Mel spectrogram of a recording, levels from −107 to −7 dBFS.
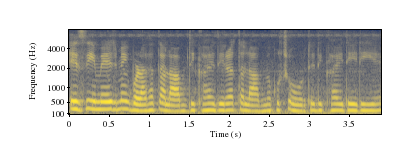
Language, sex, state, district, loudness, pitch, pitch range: Hindi, female, Chhattisgarh, Balrampur, -16 LUFS, 225 Hz, 215-235 Hz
